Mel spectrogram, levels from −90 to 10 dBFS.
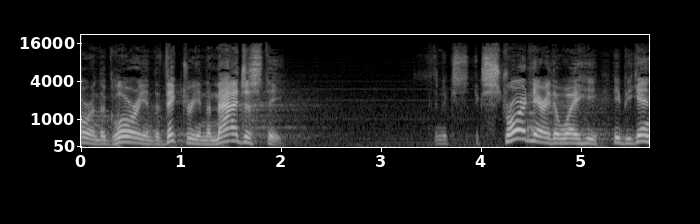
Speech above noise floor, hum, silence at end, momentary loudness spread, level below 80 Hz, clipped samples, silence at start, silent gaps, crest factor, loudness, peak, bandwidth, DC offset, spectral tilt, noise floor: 38 dB; none; 0 s; 17 LU; -68 dBFS; under 0.1%; 0 s; none; 24 dB; -23 LUFS; -2 dBFS; 16.5 kHz; under 0.1%; -2.5 dB/octave; -63 dBFS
